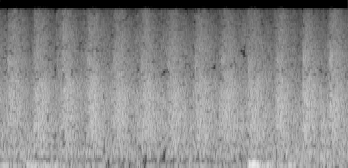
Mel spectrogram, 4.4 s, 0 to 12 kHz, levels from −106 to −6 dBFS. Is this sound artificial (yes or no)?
yes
